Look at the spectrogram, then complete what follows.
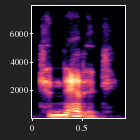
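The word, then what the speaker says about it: QinetiQ: There is another group that's UK-owned that's connected to the crown called Kinetic. And it's spelled with a Q, two Qs, actually. It's Q-I-N-E-T-I-Q.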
